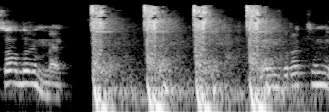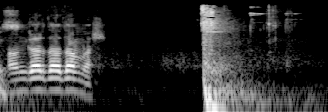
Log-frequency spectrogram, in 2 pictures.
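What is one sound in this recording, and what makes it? Rifle shots crack sharply several times in quick succession.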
